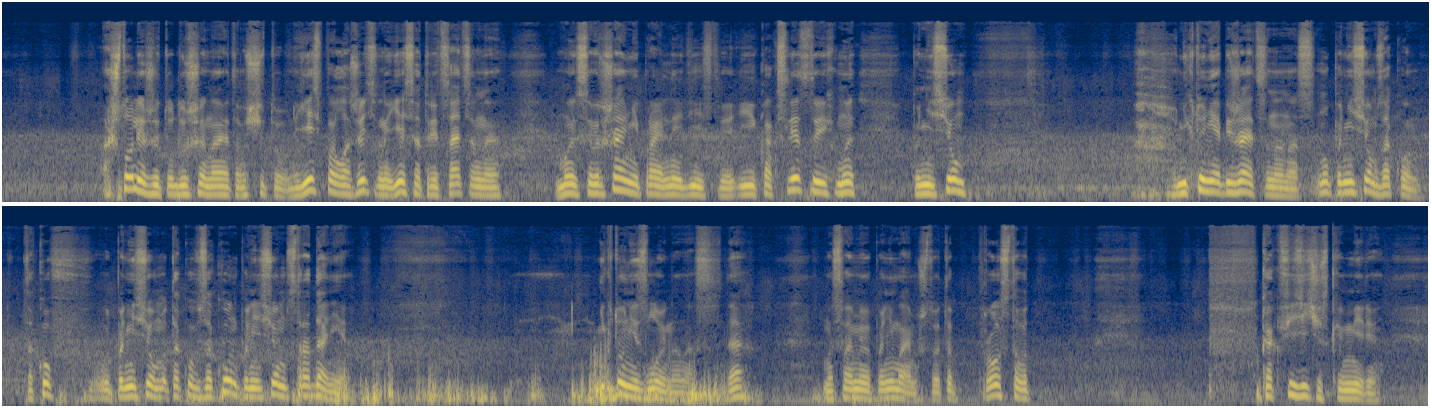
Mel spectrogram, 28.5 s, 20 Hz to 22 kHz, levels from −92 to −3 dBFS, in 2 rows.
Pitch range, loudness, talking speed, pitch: 115-155 Hz, -22 LUFS, 115 wpm, 135 Hz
